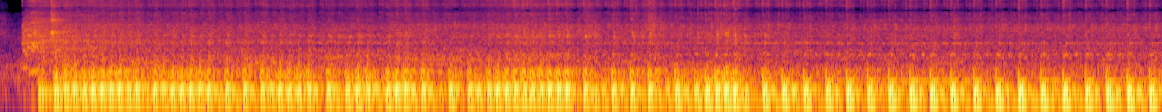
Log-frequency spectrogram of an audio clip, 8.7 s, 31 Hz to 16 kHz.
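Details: Motorcycle (LC135/Y15 up-spec build) with freshly fitted SCK back-pressure exhaust, stock CDI, cranking: catches instantly, settles into deep steady thumping idle around three beats a second, no rattles; normal idle.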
